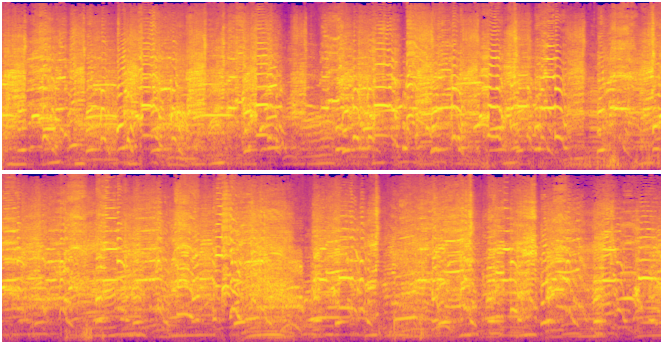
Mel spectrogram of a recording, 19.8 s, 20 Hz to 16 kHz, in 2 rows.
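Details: Domestic Chinese goose flock crowding around at point-blank range in a zoo goose plaza, Tobu Zoo, Japan, April 2021; unbroken chorus of raucous honking and trumpeting from many geese, rising and falling in waves over twenty seconds.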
